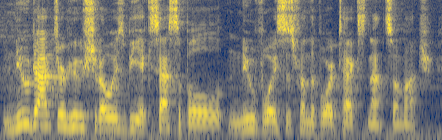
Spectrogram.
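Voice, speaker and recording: A man's voice: on the high side, normal speed. Opinionated man, faint background noise. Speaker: podcast co-host. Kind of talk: casual review chat.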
